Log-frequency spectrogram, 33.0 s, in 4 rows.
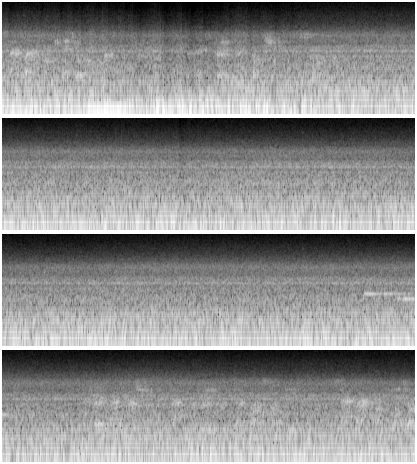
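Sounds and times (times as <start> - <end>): trains rumbling: 0.0 - 33.0
two-note train horn: 23.7 - 25.7.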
